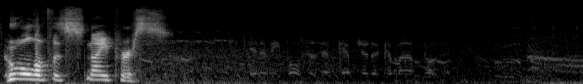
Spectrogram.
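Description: Blaster guns fire in short bursts.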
